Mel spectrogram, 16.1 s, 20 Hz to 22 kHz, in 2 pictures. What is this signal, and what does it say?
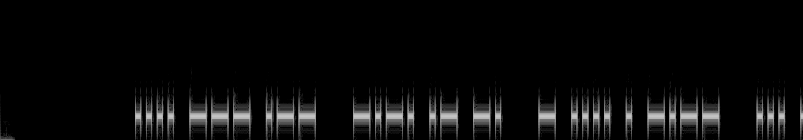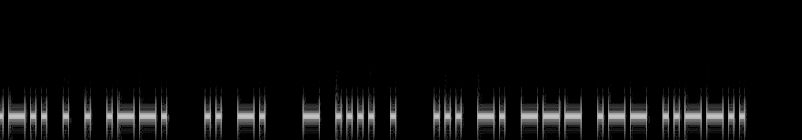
Morse code, heard as a keyed tone, about 22 wpm, 700 Hz. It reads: HOW CAN THEY SLEEP IN THE SNOW?
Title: Sentences from Top 1000 Words - Review Part 3 - 22wpm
